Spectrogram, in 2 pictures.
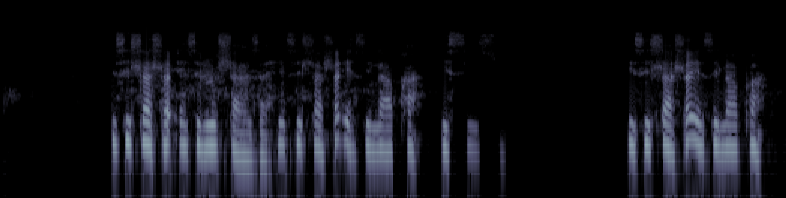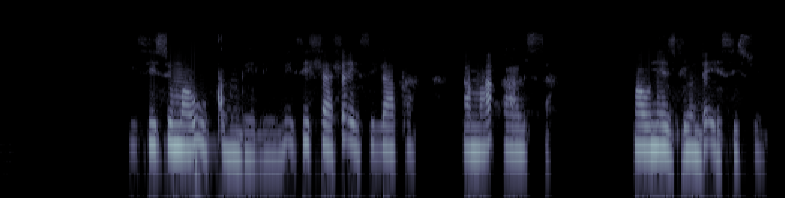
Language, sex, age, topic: North Ndebele, female, 36-49, health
